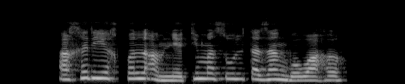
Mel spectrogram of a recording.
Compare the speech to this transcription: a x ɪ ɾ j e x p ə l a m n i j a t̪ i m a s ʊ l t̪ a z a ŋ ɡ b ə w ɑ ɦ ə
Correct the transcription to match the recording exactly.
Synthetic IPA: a x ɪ ɾ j e x p ə l a m n i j a t̪ i m a s u l t̪ a z a ŋ ɡ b ə w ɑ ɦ ə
